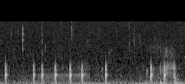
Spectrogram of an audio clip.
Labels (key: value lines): label: biophony, knock croak
recorder: SoundTrap 300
